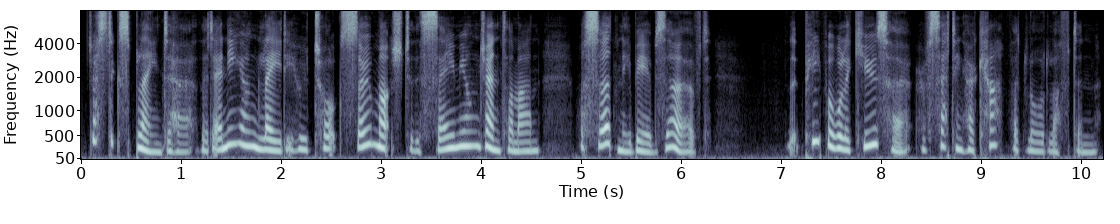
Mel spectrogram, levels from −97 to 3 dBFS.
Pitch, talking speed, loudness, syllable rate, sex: 225 Hz, 190 wpm, -21 LUFS, 5.4 syllables/s, female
